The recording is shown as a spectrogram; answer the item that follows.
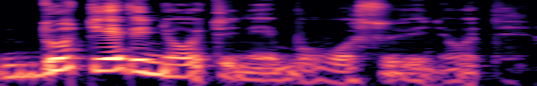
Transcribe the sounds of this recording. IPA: dʊ tʲiɛ ʋʲɪˈnʲoːtʲɪnʲɛɪ ˈbʊʋoː sʊʋʲɪˈnʲoːtʲɪ

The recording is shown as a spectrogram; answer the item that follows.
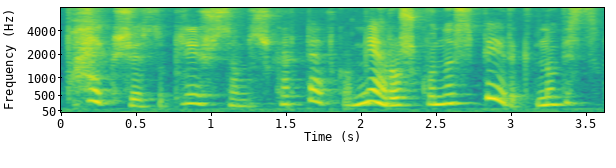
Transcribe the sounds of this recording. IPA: ˈʋɐɪkʃʲt͡ʃʲoːjoː sʊˈpʲlʲiːʃʊsʲoːm ʃkɐrʲˈpʲæːtkoːm ˈnʲeːr ʊʃ ˈkuː nʊˈsʲpʲɪrʲkʲtʲ nʊ ˈʋʲɪs

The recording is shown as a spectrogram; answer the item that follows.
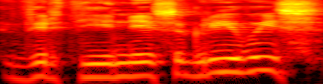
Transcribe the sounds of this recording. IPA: ʋʲɪrʲˈtʲiːnʲɛɪ sʊ ˈɡrʲiːbɐɪs

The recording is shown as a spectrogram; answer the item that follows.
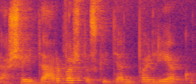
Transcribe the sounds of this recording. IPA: ˈɐʃ jɛʊ iː ˈdɐrbɑː ˈɐʃ pɐsˈkʊɪ ˈtʲɛn pɐˈlʲiɛkʊ

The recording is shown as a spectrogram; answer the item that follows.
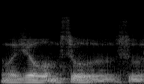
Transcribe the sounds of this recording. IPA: ʋɐˈʒʲæːʋuɔm ˈsʊ sʊ

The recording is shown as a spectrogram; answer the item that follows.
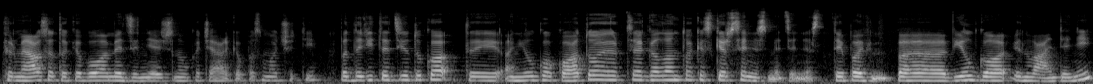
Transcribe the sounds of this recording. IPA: pʲɪrʲˈmʲɛʊsʲɛ toːˈkʲɛ ˈbʊʋoː mʲɛˈd͡zʲɪnʲeː ʒʲɪˈnɐʊ kɐˈt͡ʃʲɛrɡɐ pɐs moːˈt͡ʃʲʊtʲiː pɐdɐˈrʲiːtɐ d͡zʲiɛˈdʊkoː ˈtɐɪ ɐn ˈiːlˠɡoː ˈkoːtoː ɪr ˈt͡sʲɛ ɡɐˈlˠɐn toː kʲɪs sʲkʲɛrʲˈsʲɪnʲɪs mʲɛˈd͡zʲɪnʲɪs tɐɪ ˈpɐw pɐˈʋʲiːlˠɡoː ɪn ˈʋɐnʲdʲɛnʲiː

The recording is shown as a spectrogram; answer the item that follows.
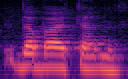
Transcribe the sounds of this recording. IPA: dɐˈbɐr ˈtʲɛn

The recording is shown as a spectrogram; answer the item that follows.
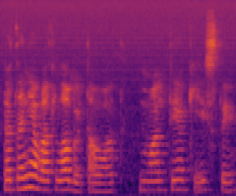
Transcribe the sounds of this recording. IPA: bʲɛt ˈɑːnʲiɛ ʋɐt ˈlˠɑːbɐɪ tɑː ˈoːt ˈmɐn ˈtʲiɛk ˈkʲɛɪstɐɪ

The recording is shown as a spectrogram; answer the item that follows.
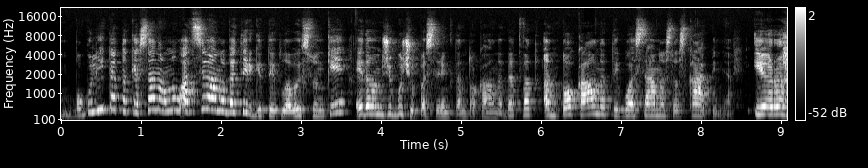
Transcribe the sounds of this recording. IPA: boːbʊˈlʲiːtʲɛ toːˈkʲɛ ˈsʲæːnɐ ˈnʊ ɐtʲˈsʲɪmʲɛnʊ ˈbʲɛt ˈɪrʲɡʲɪ ˈtɐɪp lˠɐˈbɐɪ ˈsʊŋʲkʲɛɪ ˈɛɪdɐoːm ʒʲɪˈbʊt͡ʃʲʊ pɐsʲɪˈrʲɪŋkt ɐn ˈtoː ˈkɐlˠnɐ ˈbʲɛt ˈʋɐt ɐnt ˈtoː ˈkɐlˠnɐ ˈtɐɪ ˈbʊɐ ˈsʲæːnoːsʲoːs ˈkɑːpʲɪnʲeː ɪr

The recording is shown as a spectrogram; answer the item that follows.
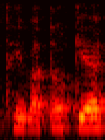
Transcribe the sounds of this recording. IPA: ˈtɐɪ ˈʋɐ toːˈkʲiɛ

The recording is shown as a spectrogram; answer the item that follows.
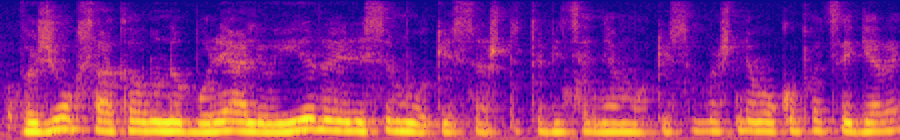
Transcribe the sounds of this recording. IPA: ʋɐˈʒʲuɔk ˈsɑːkɐ ˈʊnɐ buːˈrʲæːlʲuː ˈiːrɐ ɪr ɪʃʲsʲɪˈmoːkʲiːsʲɪ ˈɐʃ tɐɪ tɐˈʋʲiː ˈt͡sʲɛ nʲɛˈmoːkʲiːsʲʊ bɐ ˈɐʃ nʲɛˈmoːkʊ pɐˈt͡sʲɪ ɡʲɛˈrɐɪ

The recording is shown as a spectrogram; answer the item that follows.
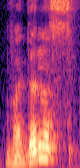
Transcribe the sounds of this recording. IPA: ʋɐˈdʲɪnɐs

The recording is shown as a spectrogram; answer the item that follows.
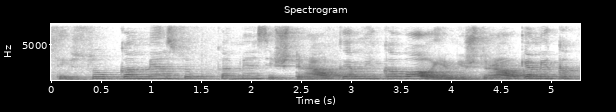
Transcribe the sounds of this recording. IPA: tɐɪ ˈsʊkɐmʲeːs ˈsʊkɐmʲeːs ɪʃˈtrɐʊkʲɛm iː kɐˈʋoːjɛm ɪʃˈtrɐʊkʲɛm iː k

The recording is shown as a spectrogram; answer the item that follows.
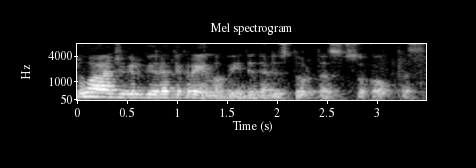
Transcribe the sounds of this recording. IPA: tuɔ ˈɑːdʲʒʲʋʲɪlʲɡʲʊ iːˈrɐ tʲɪkˈrɐɪ lˠɐˈbɐɪ ˈdʲɪdʲɛlʲɪs ˈtʊrtɐs ˈsʊkɐʊptɐs

